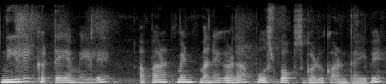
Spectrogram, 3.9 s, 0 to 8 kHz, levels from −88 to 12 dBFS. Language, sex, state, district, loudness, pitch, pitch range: Kannada, female, Karnataka, Bangalore, -17 LUFS, 195 Hz, 175-215 Hz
